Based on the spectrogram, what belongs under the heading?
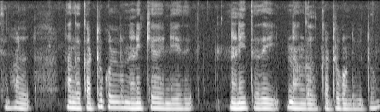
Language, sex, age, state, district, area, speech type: Tamil, male, 30-45, Tamil Nadu, Thanjavur, rural, spontaneous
